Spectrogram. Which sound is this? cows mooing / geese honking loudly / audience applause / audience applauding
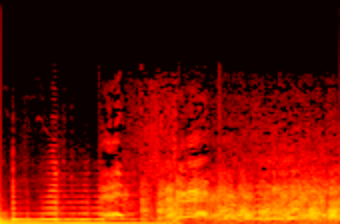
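geese honking loudly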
